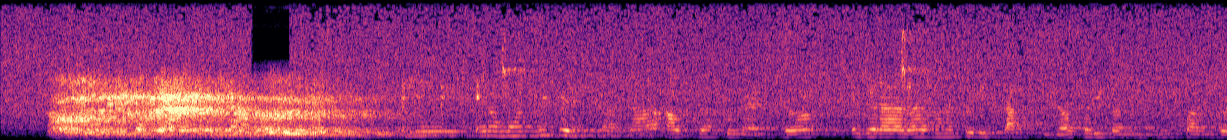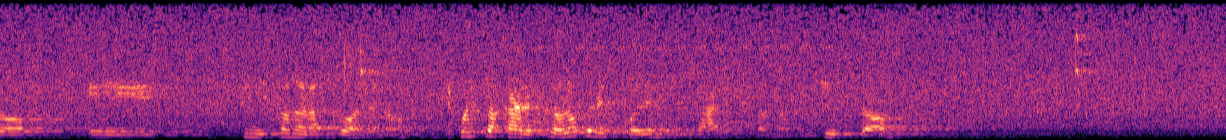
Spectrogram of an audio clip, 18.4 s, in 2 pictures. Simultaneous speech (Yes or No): Yes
